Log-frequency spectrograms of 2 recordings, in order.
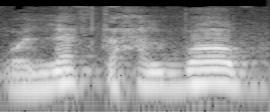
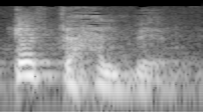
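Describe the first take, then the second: First: "الباب" thick and dark, like "bawb"; wrong heavy ba. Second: "الباب" thin and fronted, like "beb"; light ba. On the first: Teacher offering an absurd alternative, heavy ba. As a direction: round and darken the vowel in "الباب". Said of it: "أقول لك افتح الباب ولا افتح الباب؟". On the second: Teacher confirming the everyday sound, light ba. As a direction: keep the vowel of "الباب" light. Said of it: "رقق الباء". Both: Shown as a demonstration.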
